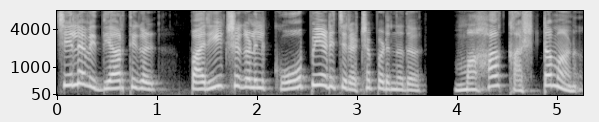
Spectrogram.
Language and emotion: Malayalam, disgusted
